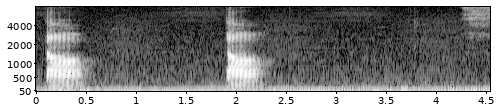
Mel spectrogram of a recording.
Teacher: تا، تا کی ادائیگی میں زبان کی نوک کو سامنے والے اوپر کے 2 دانتوں کی جڑ سے لگا کر باریک آواز میں پڑھیں، یعنی تا۔ آئیے مشق کیجیے۔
